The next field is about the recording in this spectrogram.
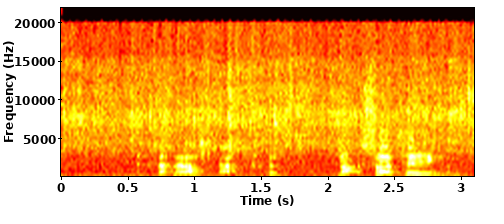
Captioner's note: laughing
